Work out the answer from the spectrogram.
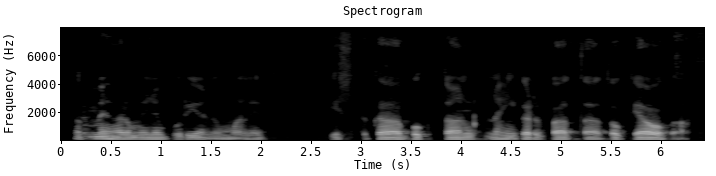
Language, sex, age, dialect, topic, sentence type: Hindi, male, 18-24, Marwari Dhudhari, banking, question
